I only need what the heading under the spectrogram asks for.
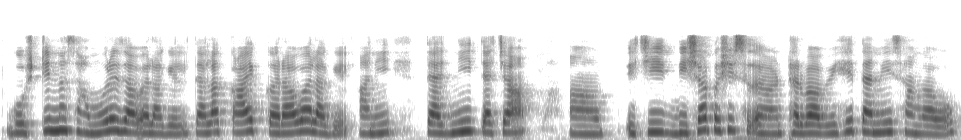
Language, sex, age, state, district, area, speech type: Marathi, female, 18-30, Maharashtra, Amravati, rural, spontaneous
